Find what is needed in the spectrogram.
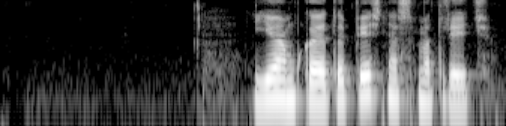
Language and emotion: Russian, neutral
